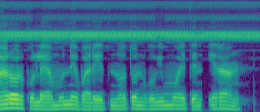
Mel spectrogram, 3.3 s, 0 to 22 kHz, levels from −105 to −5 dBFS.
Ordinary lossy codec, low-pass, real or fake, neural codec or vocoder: none; none; real; none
